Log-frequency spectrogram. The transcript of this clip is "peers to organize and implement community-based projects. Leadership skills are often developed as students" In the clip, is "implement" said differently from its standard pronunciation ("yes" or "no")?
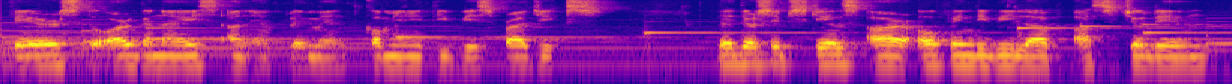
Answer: no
